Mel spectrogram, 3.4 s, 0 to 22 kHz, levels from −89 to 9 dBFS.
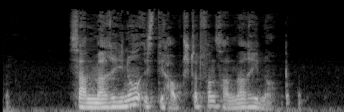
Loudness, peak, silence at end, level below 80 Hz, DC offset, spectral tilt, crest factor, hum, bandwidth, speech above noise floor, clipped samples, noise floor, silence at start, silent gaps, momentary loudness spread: -21 LUFS; -4 dBFS; 0.45 s; -46 dBFS; under 0.1%; -6.5 dB/octave; 18 dB; none; 15.5 kHz; 31 dB; under 0.1%; -51 dBFS; 0.05 s; none; 15 LU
